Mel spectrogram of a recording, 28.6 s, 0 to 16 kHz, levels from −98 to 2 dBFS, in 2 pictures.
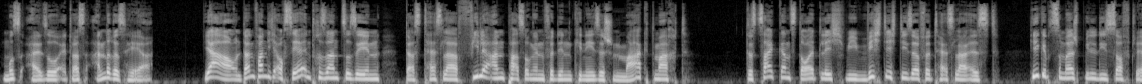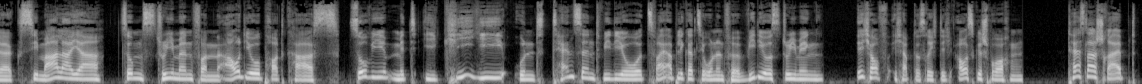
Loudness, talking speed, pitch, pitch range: -21 LUFS, 135 wpm, 155 Hz, 135-185 Hz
